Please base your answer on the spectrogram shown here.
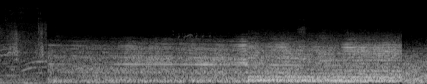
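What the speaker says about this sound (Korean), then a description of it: "비행기 소음이 심각한 상황" Airplane passing low over a lakeside park in Seoul, a loud, continuous broad roar that swells slightly as it flies overhead.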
